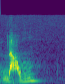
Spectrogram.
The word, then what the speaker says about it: động: Ở đây chúng ta phải đọc là động, động là thấu suốt.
